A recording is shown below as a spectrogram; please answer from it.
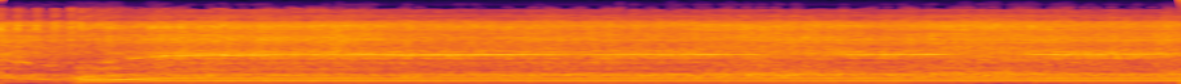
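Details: Echo leaf blower, used recently, started on choke with primes: catches within half a second and settles into a steady, even high-pitched two-stroke drone; normal start and run.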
